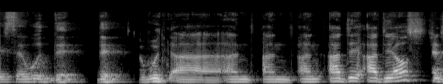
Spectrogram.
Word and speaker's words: saúde: So they say saúde, but in Portugal we say we are more like closed off. The words are more closed, so we say saúde.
